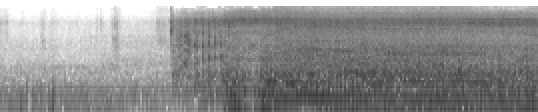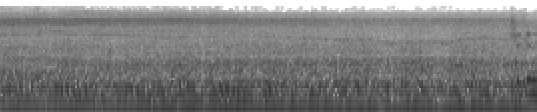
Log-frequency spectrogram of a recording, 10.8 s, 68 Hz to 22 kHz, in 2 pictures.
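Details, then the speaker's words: 1990 Honda Goldwing SE, 186,000 miles: cranks and catches, runs only on choke with uneven hunting idle, no knock or tick; gummed-up carburetors need cleaning. "it will not idle but it will it will run on choke it idles real rough"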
